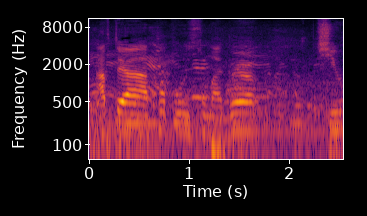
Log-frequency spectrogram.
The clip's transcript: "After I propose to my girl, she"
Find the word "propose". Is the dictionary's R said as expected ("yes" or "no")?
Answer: no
